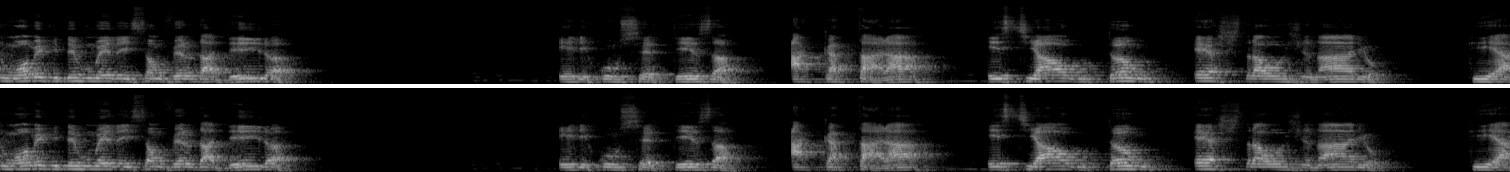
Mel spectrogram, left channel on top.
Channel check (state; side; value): normal; both; correlation 0.47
